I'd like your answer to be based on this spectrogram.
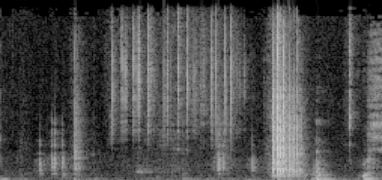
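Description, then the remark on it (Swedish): Dice clatter and rattle across a hard surface in a quick burst of sharp clicks as they are rolled for a charm check, with a louder tumble near the end; no one speaks. “Då kan du slå mot charm och ta bort en tärning.”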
